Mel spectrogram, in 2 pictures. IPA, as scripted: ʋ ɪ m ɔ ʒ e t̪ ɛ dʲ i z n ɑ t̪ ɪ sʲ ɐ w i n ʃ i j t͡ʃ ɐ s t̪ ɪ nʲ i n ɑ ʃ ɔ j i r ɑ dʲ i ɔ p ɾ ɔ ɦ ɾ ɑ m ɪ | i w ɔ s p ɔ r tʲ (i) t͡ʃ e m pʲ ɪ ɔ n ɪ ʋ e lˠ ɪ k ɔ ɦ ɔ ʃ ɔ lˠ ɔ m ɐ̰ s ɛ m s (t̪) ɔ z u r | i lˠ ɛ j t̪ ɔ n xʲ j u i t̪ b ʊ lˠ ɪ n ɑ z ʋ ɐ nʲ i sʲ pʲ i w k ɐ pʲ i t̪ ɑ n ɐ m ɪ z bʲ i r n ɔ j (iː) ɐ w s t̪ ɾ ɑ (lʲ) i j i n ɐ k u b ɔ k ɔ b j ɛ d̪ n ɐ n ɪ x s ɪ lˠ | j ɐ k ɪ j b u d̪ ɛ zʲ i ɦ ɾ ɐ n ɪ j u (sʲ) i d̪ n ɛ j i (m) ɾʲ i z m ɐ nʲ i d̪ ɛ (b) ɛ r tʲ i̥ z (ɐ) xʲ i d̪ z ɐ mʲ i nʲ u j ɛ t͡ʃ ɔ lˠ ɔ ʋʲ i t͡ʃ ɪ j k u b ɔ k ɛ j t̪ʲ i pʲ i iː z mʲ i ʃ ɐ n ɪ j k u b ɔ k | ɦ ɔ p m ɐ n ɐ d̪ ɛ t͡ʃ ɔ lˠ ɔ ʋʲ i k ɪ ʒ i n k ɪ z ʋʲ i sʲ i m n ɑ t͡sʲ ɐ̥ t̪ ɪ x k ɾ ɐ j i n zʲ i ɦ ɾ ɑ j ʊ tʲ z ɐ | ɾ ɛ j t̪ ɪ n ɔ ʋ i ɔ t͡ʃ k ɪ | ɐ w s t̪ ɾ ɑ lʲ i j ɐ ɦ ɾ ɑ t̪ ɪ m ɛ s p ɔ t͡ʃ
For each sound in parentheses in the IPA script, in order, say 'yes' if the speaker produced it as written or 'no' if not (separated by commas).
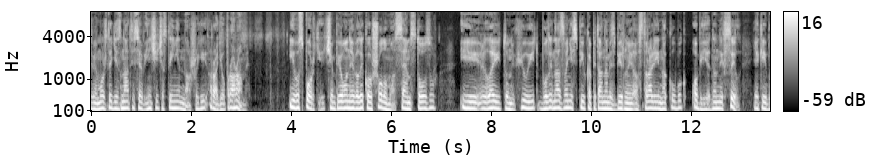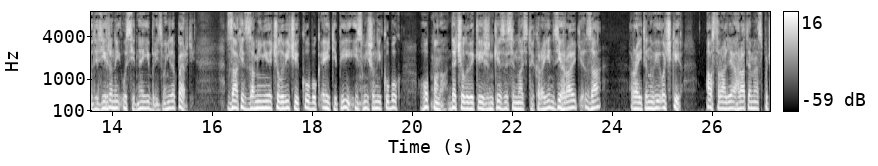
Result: yes, yes, no, yes, yes, no, no, no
